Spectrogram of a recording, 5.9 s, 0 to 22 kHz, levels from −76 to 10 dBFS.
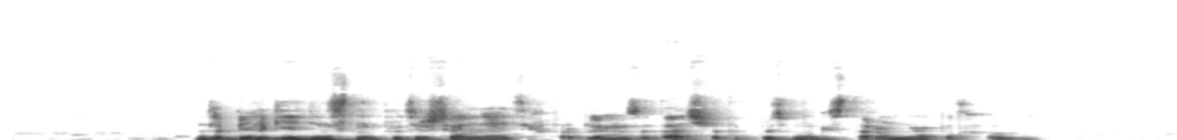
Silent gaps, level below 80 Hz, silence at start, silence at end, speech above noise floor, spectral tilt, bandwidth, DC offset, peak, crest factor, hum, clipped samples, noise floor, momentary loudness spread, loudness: none; -60 dBFS; 1 s; 0.75 s; 57 dB; -5 dB/octave; 7.6 kHz; under 0.1%; -2 dBFS; 16 dB; none; under 0.1%; -74 dBFS; 13 LU; -18 LUFS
